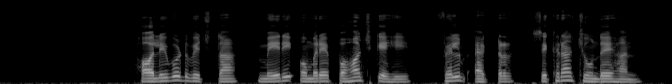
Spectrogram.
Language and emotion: Punjabi, neutral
